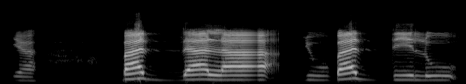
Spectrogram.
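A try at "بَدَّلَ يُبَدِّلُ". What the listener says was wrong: Pendek. Badala yubadilu. La-nya pendek, nggak ada yang panjang.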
